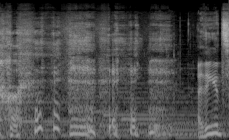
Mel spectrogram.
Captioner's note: laughter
